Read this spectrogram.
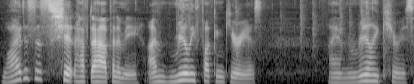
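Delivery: loud, fed-up rant at the computer; real angry outburst; angry venting. Real, not acted. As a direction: shout your frustration at the machine. Mouse broken, angry venting.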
